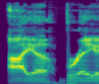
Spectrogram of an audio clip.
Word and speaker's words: Aya Brea: am one hundred percent positive that's how you pronounce her name Aya Brea I've heard a couple other pronunciations but we're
